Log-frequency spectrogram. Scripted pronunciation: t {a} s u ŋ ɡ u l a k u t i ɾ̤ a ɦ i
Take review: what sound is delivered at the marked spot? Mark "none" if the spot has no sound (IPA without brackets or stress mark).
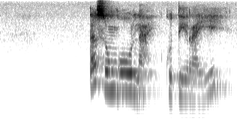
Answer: a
